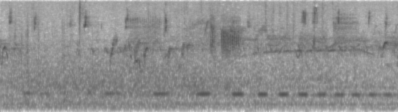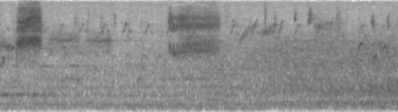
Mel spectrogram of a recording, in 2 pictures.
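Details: Red-billed oxpeckers, recorded in Africa, give short, harsh hissing rasps, two loud bursts among many thin chirps from other birds, with a steady pulsing insect-like tone beneath.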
